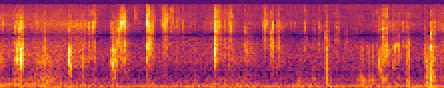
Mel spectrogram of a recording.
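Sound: loud lip-smacking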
